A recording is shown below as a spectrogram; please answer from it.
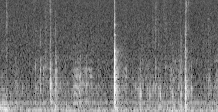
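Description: Three sharp plastic clicks, the loudest a little past halfway, as a dishwasher's lower spray arm is lifted and worked onto its center hub.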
